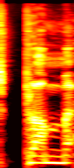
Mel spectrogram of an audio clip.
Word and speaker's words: plumb: And there's no connection with the fruit at all, P-L-U-M. – None at all. – On its own. – No, none at all. – So it's plumb as from plumbere. – Silent B. And you'll remember that it was probably Renaissance scribes translating from Latin into English who saw the word plumber and thought, well, we have to show off its Latin heritage. So they inserted a B, and we've never pronounced it, of course, but they wanted to show that it goes back to plumbum, because they wanted to, you know, keep the integrity and purity and classical history of our language.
